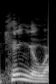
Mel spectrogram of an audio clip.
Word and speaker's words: Kyngo: Now, this all spun off of, again, the Kingo app, which is spelled Kyngo.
